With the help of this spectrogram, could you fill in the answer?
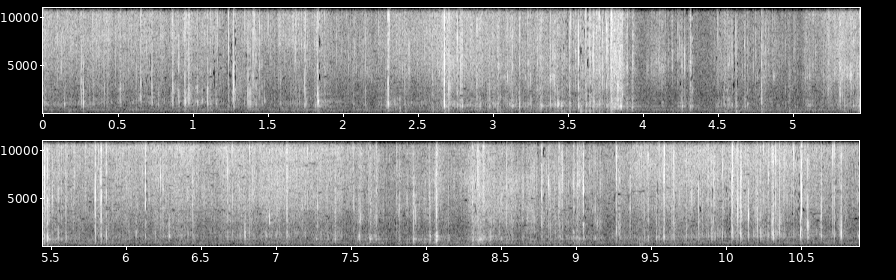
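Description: Long nails scratch and tap the teal plastic sequins on the cover of a small notebook held up in the hands. A steady stream of quiet, bright, crinkly scratches and sharp little clicks rustles on, with short bursts that rise and fade throughout.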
